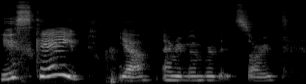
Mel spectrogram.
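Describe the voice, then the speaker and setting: A woman speaks with a non-native accent. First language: not English. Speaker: artist. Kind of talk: casual chat. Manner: halting.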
